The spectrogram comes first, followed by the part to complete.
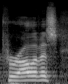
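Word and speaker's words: Paralikas: vote my name is pur all of us that rhymes with for all of us and I'm the gwelf candidate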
